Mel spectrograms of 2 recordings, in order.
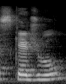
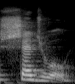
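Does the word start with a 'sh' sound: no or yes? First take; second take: no; yes. First: The word does not start with a 'sh' sound. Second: The word starts with a 'sh' sound. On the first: "J'ai tendance à dire schedule, même si je parle avec British English accent" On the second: "en British English, normalement, c'est schedule, she"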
